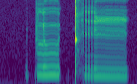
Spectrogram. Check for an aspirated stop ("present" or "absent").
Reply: present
